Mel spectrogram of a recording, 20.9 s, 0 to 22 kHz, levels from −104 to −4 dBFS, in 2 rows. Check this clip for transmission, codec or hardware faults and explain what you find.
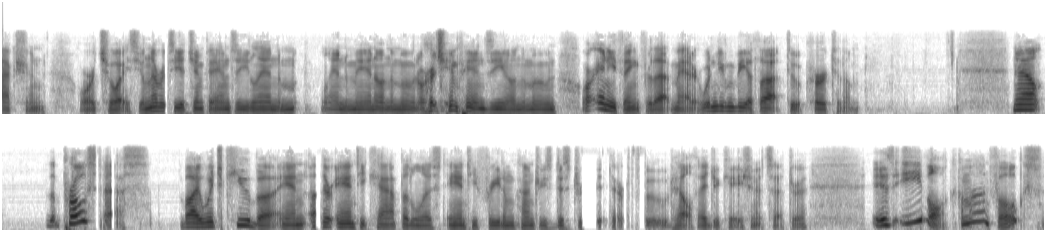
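Yes, there is one kind of fault: lost AMR speech frames, at 1.61–1.68 s, 11.35–11.58 s, 13.55–13.64 s and 16.21–16.94 s. Radio errors corrupted frames, so the wideband decoder repeated the last good pitch and vocal tract settings at falling gain. Brief losses at 1.61 s (40 ms) and 13.55 s (60 ms) give quick warbly dips. At 11.35 s, 100 ms of gaps scattered over 200 ms flutter the speech. At 16.21 s, gaps scattered over 640 ms include a 160 ms run that drops to near silence, and the speech returns rough.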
